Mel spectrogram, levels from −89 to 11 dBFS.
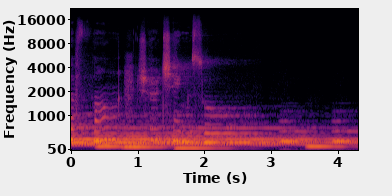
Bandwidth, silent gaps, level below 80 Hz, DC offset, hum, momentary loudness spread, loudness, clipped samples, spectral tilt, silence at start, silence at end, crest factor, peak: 15 kHz; none; -58 dBFS; under 0.1%; none; 6 LU; -27 LUFS; under 0.1%; -7 dB/octave; 0 s; 0 s; 14 dB; -12 dBFS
